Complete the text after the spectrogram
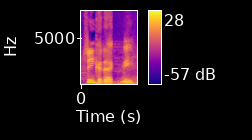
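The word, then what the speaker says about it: Konecny: Kopech, how do you say his name? Number 11? – That was the power play. – Yeah, well, yeah, what's is it? – Konechny.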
